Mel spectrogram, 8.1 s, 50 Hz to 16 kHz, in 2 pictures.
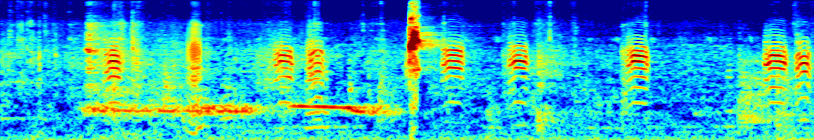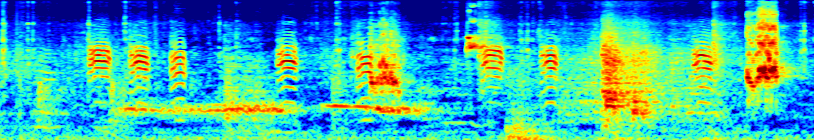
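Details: Finches at the start of the mating season, recorded October 29, 2023, giving a busy chorus of short nasal honking chirps, several birds overlapping, with quick clicking note bursts and a few sharper high squeaks.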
